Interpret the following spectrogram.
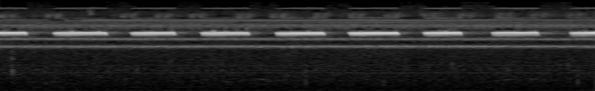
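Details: Midnight cricket call, a bright high-pitched chirp in evenly spaced bursts roughly twice per second, continuing without a break throughout, with a constant soft background drone of other night insects.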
